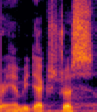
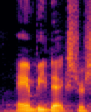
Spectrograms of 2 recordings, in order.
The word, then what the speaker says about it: ambidextrous: A lot of people add that extra I in there, and it's ambidextrous. – Ambidextrous. It's ambidextrous.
